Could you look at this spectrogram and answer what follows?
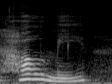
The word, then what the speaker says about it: hold me: «Обними меня» – это hold me. Hold me, а звук «д» также может выпадать.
